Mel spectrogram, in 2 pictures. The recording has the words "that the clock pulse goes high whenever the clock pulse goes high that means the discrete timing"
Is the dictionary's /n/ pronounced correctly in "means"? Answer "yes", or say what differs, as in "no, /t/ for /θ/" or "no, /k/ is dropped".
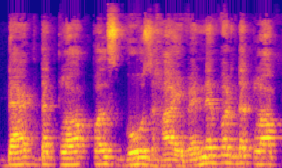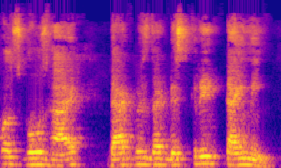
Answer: no, /n/ is dropped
